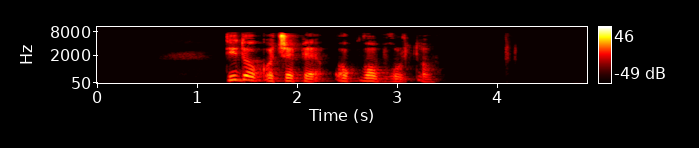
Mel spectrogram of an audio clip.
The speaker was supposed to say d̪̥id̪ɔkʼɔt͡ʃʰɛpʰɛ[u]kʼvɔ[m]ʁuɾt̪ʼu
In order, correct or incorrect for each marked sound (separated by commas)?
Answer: incorrect, incorrect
